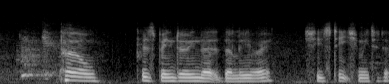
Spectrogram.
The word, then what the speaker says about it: lyra: I'm learning this act, the lyra, which actually is a European pronunciation of lyre.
